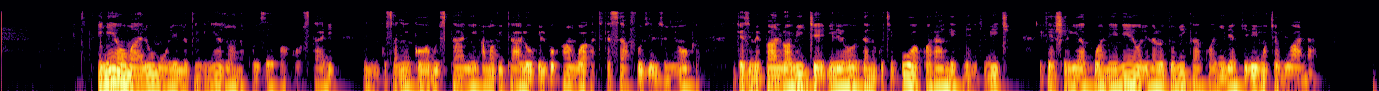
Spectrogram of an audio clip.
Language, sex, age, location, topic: Swahili, male, 25-35, Dar es Salaam, agriculture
